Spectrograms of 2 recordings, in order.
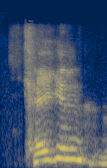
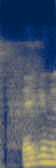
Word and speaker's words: Kagen: Kagen the Damned. – There it is. – Kagen the Damned.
